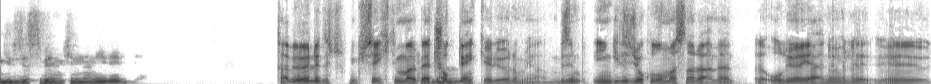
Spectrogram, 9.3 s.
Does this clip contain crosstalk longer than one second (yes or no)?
no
